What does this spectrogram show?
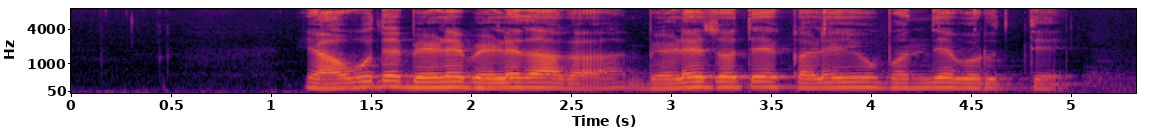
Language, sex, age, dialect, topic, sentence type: Kannada, male, 41-45, Mysore Kannada, agriculture, statement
